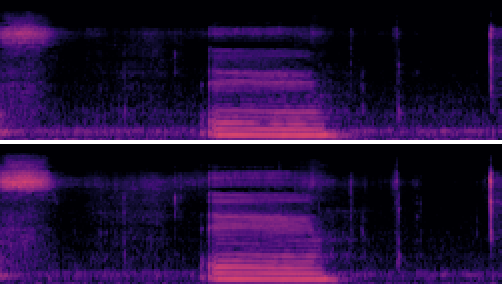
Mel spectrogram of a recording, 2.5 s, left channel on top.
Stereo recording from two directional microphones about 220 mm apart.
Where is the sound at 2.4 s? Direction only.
30° right (ahead or behind).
